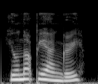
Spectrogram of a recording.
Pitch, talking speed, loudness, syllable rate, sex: 205 Hz, 305 wpm, -13 LUFS, 7.7 syllables/s, female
